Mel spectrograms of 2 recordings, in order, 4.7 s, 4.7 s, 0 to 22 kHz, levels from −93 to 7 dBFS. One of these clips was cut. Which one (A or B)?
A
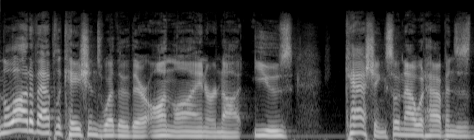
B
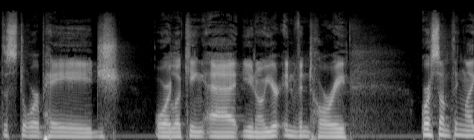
B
